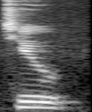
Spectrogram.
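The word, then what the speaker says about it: 中: Tương tự chữ Trung có thể đọc là naka hay là chiu.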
